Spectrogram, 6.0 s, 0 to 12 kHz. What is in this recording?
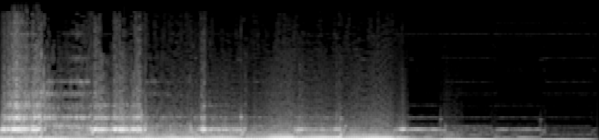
THE REAL VIRUS 14 - HEAVYPULZLEAD - E1
A pulsating sound, heavily distorted also, suitable as lead sound. All done on my Virus TI. Sequencing done within Cubase 5, audio editing within Wavelab 6.
lead, pulsating, multisample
